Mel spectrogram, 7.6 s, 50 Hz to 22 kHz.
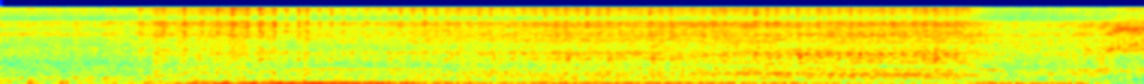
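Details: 1995 Chaparral 2550 SX boat, performance-tuned Mercruiser 7.4L 454 Gen V big-block marine V8, before a top end rebuild: runs rough and low with an uneven popping rattle from a blown head gasket letting in water.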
